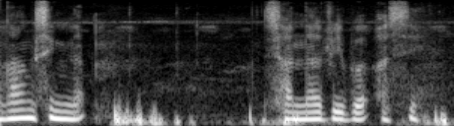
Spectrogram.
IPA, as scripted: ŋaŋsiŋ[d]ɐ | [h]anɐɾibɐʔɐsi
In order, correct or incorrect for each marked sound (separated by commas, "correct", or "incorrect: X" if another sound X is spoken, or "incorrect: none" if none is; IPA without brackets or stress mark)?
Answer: incorrect: n, incorrect: s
